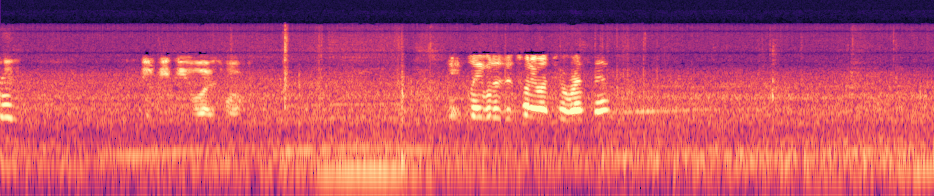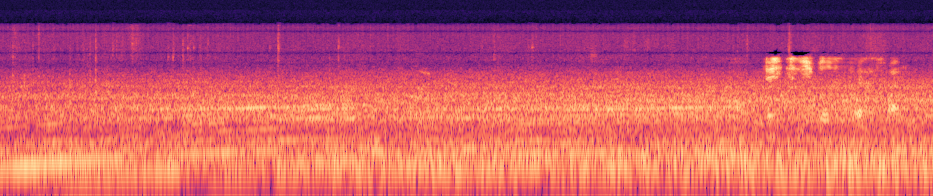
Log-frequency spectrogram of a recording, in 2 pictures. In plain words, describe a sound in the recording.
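A car engine hums and tyres rumble on the road while driving.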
